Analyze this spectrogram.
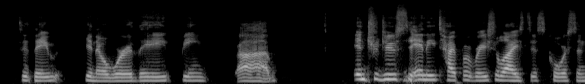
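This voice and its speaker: A woman with an American accent and a normal speaking voice talks at a fairly quick pace with a fairly low pitch and fairly even intonation, on a very clean recording with a silent background and a dry, close sound with no echo. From United States. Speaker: English language educator and researcher. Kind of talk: panel discussion.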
